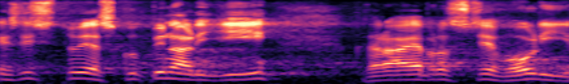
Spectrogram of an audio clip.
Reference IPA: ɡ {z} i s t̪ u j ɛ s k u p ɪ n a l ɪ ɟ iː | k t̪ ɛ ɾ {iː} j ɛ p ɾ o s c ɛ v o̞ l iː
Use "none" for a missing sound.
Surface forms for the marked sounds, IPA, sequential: z, aː

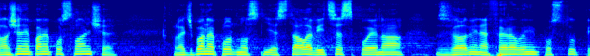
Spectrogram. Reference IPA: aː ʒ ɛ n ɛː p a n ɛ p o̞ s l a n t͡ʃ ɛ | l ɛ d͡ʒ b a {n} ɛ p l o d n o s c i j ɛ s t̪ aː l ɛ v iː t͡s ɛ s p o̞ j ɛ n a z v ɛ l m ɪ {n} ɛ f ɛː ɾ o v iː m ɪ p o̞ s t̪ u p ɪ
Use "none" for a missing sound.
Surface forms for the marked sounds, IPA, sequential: n, n

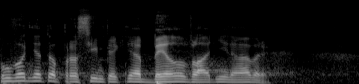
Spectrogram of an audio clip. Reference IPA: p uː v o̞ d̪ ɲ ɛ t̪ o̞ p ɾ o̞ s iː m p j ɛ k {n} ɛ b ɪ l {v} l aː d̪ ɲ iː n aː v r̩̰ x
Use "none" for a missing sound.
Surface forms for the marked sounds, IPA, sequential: ɲ, v

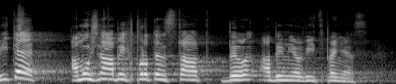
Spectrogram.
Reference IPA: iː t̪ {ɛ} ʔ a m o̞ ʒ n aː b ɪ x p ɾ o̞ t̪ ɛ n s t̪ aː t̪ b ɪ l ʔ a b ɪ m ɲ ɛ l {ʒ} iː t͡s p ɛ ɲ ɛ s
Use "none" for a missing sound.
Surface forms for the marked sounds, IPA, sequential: ɛ, v

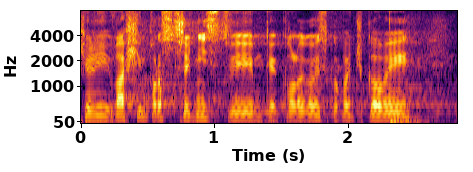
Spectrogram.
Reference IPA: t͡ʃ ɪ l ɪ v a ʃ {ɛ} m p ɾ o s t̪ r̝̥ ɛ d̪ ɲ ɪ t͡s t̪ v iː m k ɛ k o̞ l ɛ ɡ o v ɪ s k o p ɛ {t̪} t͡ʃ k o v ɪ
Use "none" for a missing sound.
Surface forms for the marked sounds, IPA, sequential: i, none

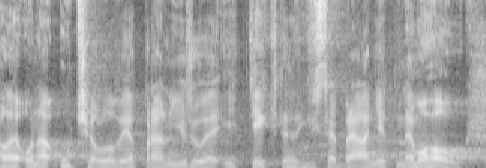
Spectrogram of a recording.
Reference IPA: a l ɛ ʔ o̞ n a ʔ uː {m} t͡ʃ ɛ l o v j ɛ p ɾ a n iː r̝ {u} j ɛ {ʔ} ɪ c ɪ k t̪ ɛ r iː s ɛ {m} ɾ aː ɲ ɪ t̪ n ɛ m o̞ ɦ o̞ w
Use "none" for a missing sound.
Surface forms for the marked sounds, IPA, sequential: none, u, ʔ, b

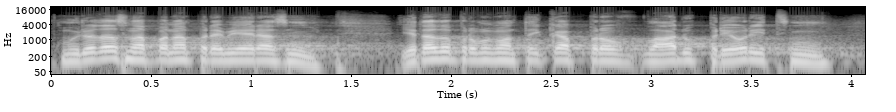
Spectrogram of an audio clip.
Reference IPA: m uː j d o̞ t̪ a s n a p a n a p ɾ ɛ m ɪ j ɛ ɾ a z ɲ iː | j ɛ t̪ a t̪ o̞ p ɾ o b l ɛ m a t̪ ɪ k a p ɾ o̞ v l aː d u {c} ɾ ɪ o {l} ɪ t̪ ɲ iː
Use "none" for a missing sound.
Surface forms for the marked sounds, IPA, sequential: p, ɾ

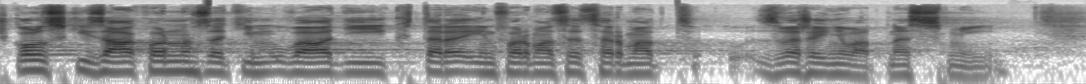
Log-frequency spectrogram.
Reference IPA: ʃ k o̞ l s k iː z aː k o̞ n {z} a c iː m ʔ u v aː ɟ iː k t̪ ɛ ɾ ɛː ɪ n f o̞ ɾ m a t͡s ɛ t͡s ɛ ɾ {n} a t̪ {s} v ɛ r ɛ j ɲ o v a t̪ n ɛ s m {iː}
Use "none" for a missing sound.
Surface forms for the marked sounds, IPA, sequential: z, m, z, iː

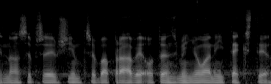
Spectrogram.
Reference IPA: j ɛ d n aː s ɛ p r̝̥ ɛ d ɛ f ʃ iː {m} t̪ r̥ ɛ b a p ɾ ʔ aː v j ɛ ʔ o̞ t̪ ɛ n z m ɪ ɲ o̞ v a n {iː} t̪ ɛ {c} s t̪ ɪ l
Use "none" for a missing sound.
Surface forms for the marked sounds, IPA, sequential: m, iː, k

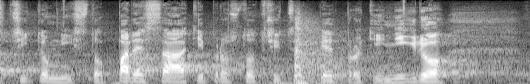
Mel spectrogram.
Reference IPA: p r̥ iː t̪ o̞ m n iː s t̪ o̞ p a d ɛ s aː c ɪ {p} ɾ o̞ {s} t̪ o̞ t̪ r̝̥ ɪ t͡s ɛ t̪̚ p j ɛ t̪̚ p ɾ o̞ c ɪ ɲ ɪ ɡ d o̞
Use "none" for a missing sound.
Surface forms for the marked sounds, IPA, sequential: p, s

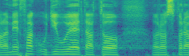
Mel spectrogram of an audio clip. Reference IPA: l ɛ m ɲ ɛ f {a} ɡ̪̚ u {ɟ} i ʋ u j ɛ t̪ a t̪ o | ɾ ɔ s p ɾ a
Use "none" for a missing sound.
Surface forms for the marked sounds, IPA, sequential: a, ɟ

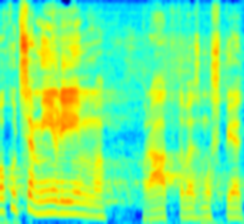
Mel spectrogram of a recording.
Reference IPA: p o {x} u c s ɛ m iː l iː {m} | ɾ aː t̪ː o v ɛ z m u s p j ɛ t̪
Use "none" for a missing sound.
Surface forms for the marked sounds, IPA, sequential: k, m

